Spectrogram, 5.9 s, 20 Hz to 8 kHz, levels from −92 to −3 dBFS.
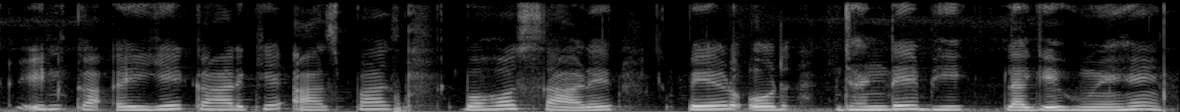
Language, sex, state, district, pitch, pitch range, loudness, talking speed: Hindi, female, Bihar, Sitamarhi, 225 Hz, 215-245 Hz, -31 LUFS, 140 wpm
